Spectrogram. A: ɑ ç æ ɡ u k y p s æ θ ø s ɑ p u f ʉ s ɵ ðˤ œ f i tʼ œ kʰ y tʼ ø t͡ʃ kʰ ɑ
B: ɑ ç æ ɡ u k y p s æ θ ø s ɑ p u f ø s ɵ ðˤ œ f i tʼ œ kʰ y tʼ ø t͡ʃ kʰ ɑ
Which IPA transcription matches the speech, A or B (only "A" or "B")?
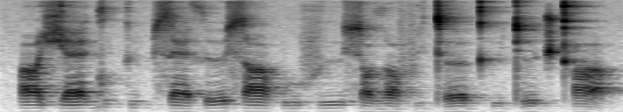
A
